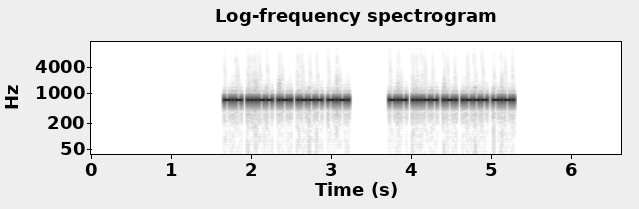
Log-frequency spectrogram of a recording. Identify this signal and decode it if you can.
Morse code, heard as a keyed tone, about 50 wpm, 700 Hz. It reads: K3RJC K3RJC
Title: USA Call Signs - 5 Characters - Repeated 2x - 50wpm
